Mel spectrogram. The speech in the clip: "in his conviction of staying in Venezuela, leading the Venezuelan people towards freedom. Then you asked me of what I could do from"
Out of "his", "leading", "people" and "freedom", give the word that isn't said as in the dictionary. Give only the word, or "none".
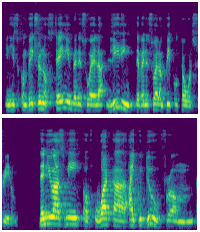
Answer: his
